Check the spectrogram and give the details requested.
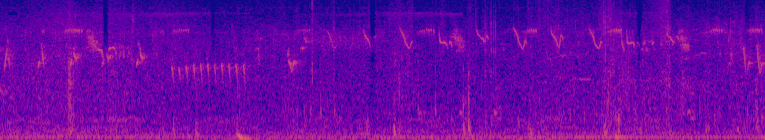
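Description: Birds singing: scattered short high chirps, a quick trill about two seconds in, and a run of repeated sweeping notes through the second half, over faint outdoor background noise. A couple of faint low knocks.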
